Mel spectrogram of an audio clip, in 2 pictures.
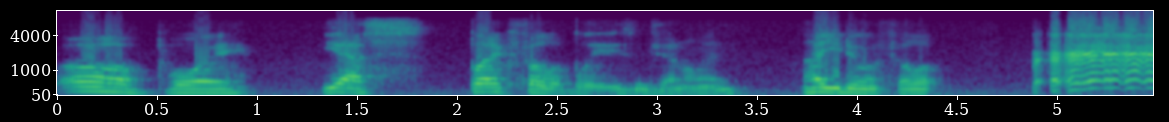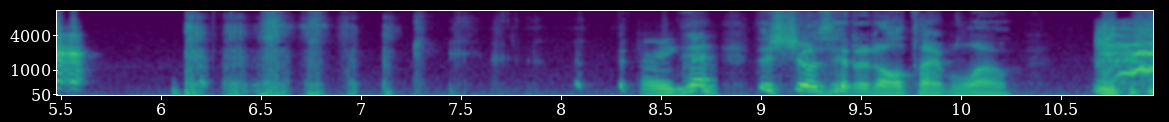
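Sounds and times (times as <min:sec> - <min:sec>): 
speech: 0:00.0 - 0:05.2, 0:08.4 - 0:10.9
goat or sheep bleating: 0:04.9 - 0:05.7
laughter: 0:06.0 - 0:10.9.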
